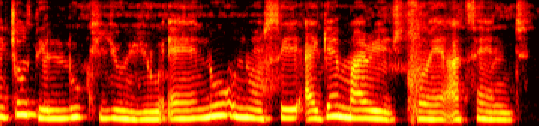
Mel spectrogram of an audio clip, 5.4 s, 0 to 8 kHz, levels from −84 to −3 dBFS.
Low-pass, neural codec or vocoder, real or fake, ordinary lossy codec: none; codec, 16 kHz, 8 kbps, FunCodec, trained on LibriTTS, 25 frames a second; fake; none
